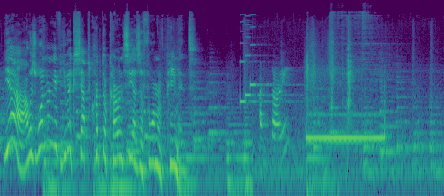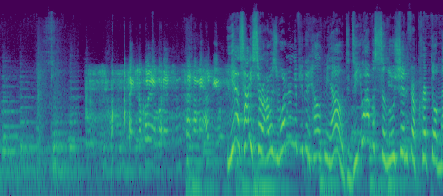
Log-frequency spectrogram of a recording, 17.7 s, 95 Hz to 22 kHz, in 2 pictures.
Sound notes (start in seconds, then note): 6.2 phone ringing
